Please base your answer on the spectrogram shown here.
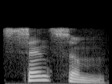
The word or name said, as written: sensum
